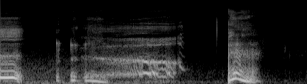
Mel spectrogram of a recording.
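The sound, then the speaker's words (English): A man chokes and coughs on a fishbone, making strained, wavering throaty gasps that rise and fall, then a sudden harsh cough-like burst before trailing off. “He chokes a bit. Help me, I can't breathe. Fishbone.”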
